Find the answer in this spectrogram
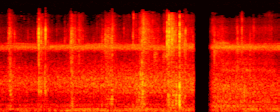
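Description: Quiet outdoor ambience: crickets trilling steadily over a low rumble, with a few light knocks. The sound cuts out for an instant about three seconds in.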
